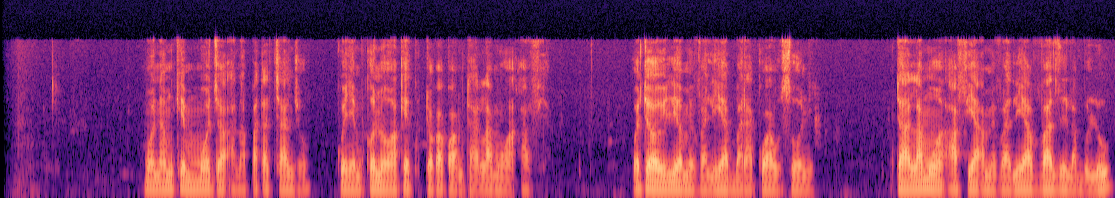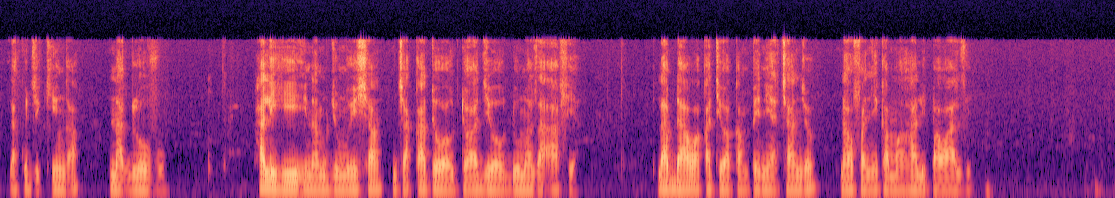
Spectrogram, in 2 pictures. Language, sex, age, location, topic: Swahili, male, 25-35, Kisumu, health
